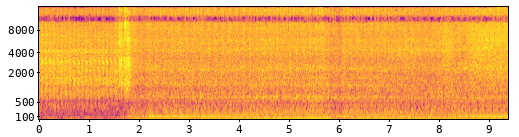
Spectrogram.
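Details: 1972 Ford F250 engine fired up: cranks briefly, catches after about two seconds and settles into a steady, even idle with a deep exhaust note and no knocks.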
